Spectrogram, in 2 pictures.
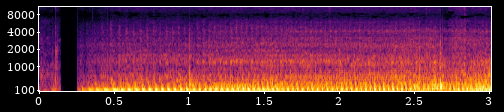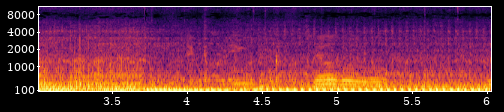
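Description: A vehicle engine running at a steady pace while driving along a rough dirt track. It is a loud, steady low drone that cuts in abruptly just after the start.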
